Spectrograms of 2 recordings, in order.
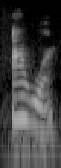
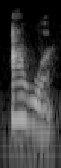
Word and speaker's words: agua: So if it was, it would have sounded like the H in the word hot, right? So this appears to be more silent, and I think that's why they term it to be soft. So agua, agua, it's more like agua, water.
